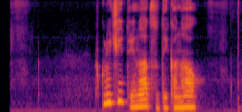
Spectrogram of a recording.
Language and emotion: Russian, sad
